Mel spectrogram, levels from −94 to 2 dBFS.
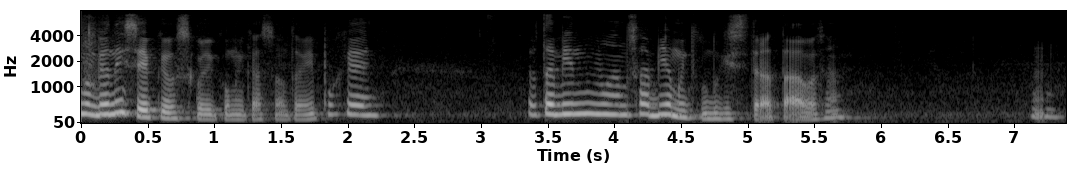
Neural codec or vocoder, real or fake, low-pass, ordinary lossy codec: none; real; 7.2 kHz; none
